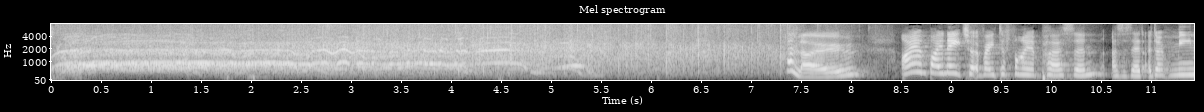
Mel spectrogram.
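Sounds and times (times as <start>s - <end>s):
crowd cheering and whooping: 0.0s - 7.0s
dense applause: 0.0s - 7.8s
speech: 7.5s - 11.4s.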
